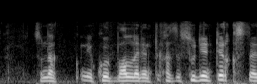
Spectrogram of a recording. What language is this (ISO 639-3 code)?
kaz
